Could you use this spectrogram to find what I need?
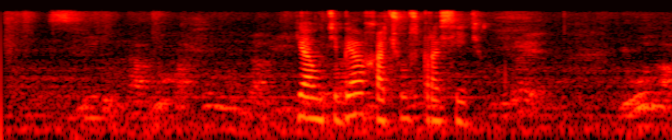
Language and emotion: Russian, neutral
